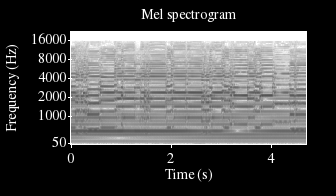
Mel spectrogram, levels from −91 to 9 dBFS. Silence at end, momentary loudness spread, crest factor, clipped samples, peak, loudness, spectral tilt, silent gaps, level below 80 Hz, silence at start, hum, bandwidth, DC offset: 0 s; 2 LU; 12 dB; under 0.1%; -14 dBFS; -24 LUFS; -1 dB/octave; none; -78 dBFS; 0 s; none; 15.5 kHz; under 0.1%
